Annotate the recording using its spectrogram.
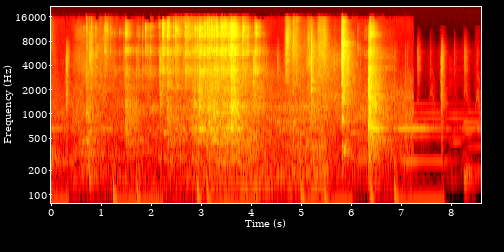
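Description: Chain hoist on a gantry crane running, a busy mechanical whirring rattle with clicks that stops about seven seconds in, heard over background music with a steady low beat.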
